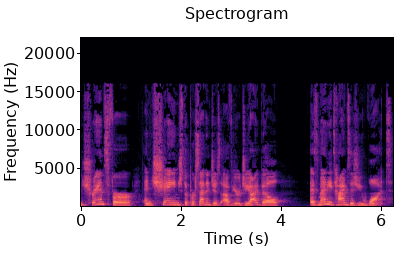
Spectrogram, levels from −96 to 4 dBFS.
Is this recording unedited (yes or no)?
yes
